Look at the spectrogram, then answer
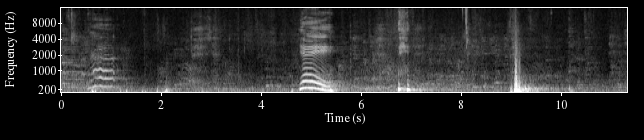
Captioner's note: chuckles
